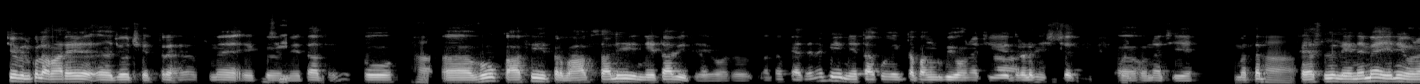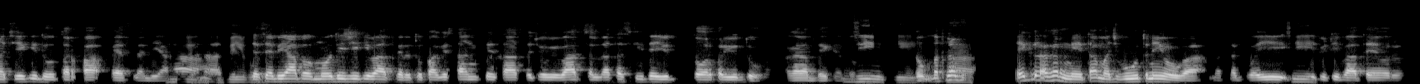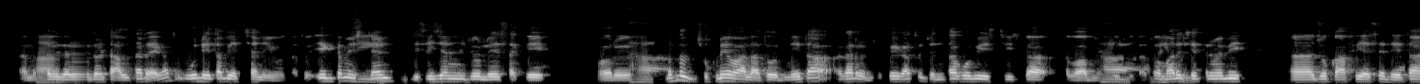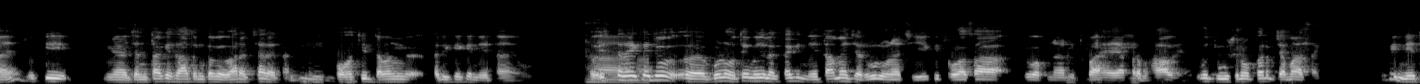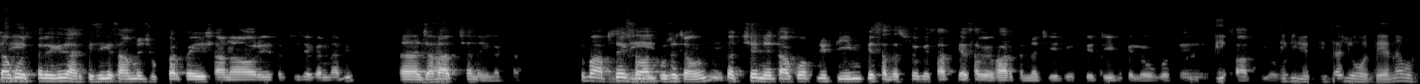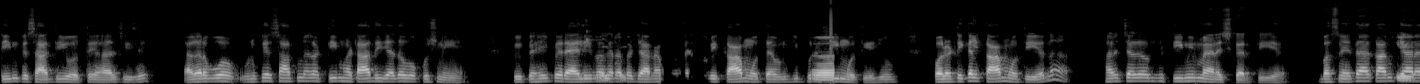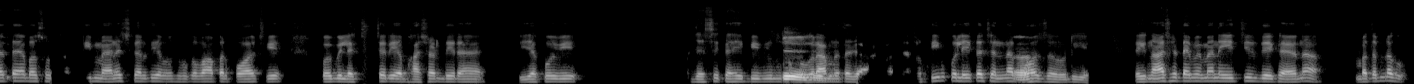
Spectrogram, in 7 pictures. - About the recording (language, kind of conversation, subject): Hindi, unstructured, आपके हिसाब से एक अच्छे नेता में कौन-कौन से गुण होने चाहिए?
- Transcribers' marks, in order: distorted speech; static; mechanical hum; in English: "स्टैंड डिसीज़न"; in English: "टीम"; in English: "टीम"; unintelligible speech; in English: "टीम"; in English: "टीम"; tapping; in English: "टीम"; in English: "पॉलिटिकल"; in English: "टीम"; in English: "मैनेज"; in English: "टीम मैनेज"; in English: "लेक्चर"; in English: "प्रोग्राम"; in English: "टीम"; in English: "टाइम"; other background noise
